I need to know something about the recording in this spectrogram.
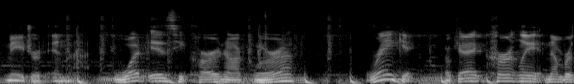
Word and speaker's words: Hikaru: nakur now even myself when I pronounce my name it's definitely more Americanized versus Japanese certainly if I was pronouncing it correctly it would be more like Hikaru as opposed to Hikaru but I've spent so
